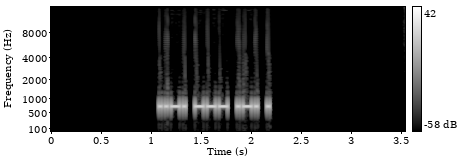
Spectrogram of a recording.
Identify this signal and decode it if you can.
Morse code, heard as a keyed tone, about 40 wpm, 700 Hz. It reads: FORE
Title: Prefixes and Suffixes 40wpm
